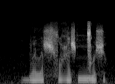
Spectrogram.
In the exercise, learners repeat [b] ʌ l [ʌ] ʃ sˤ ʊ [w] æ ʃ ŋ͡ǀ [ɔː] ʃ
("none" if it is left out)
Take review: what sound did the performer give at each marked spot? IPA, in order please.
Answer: b, ʌ, ɣ, ɔ

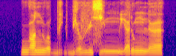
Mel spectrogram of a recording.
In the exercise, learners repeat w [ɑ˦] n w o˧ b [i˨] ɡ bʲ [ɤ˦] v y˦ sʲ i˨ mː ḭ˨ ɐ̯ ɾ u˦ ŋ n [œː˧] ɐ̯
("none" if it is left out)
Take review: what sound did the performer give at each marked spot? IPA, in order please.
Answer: ɑ˦, i˨, o˦, œ˧

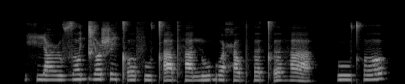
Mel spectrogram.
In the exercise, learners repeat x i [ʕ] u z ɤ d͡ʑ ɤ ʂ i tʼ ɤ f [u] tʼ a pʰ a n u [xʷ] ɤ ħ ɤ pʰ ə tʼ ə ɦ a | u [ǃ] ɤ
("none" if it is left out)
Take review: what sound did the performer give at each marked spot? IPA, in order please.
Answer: ʕ, u, ɡʷ, tʰ

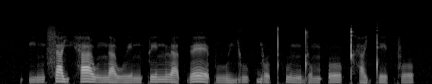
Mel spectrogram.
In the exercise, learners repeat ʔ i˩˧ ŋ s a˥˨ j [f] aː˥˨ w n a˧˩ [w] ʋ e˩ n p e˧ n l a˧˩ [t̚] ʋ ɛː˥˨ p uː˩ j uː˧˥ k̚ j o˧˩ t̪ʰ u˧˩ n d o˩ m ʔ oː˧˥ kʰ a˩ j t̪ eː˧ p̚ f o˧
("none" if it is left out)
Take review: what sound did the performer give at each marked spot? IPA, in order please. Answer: h, w, t̚

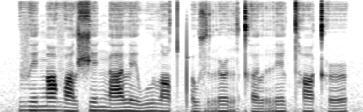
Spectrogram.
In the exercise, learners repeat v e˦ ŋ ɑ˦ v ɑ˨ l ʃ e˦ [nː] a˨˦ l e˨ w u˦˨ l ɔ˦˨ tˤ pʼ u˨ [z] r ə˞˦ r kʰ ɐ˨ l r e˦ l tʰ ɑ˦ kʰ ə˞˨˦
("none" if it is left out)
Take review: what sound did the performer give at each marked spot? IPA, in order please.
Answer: ŋ, z

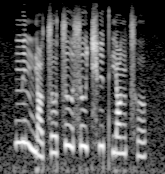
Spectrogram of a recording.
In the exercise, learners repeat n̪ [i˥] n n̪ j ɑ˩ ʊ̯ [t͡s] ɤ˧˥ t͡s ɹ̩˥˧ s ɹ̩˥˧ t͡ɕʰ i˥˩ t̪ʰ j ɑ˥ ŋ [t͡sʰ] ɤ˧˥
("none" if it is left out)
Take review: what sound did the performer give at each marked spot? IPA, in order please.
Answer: i˥˩, t͡s, t͡sʰ

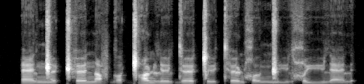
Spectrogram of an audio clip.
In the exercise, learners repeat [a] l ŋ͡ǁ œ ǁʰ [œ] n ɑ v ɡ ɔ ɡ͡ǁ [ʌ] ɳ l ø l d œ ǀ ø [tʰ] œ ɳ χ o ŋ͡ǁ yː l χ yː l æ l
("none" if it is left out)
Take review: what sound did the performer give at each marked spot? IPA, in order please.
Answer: æ, œ, ɑ, tʰ

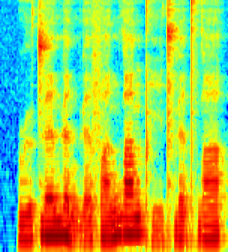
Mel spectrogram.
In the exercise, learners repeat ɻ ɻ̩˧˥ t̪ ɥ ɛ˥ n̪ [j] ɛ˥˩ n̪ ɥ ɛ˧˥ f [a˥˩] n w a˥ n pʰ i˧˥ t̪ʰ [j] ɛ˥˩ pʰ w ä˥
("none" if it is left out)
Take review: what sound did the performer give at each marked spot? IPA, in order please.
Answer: ɥ, a˧˥, ɥ

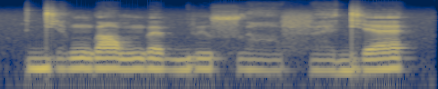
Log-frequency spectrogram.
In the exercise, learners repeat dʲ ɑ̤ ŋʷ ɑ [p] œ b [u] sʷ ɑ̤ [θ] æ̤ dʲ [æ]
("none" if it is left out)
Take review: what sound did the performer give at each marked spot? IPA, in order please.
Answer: m, ʉ, f, æ

